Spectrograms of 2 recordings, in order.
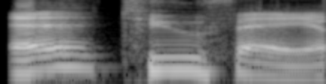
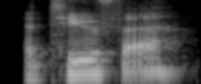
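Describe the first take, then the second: First: "Etouffee" said slowly as eh-too-FAY, falling to settle it; careful pronunciation. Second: "Etufa" said eh-TOO-fuh with an unsure rising end; wrong pronunciation. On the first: Finally getting the dish name right for chat, slow "Etouffee" as eh-too-FAY. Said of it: "Okay, etouffee". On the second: Reading a dish name to chat, unsure "Etufa" as eh-TOO-fuh. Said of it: "The accents always screw me up". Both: Shown as a demonstration.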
